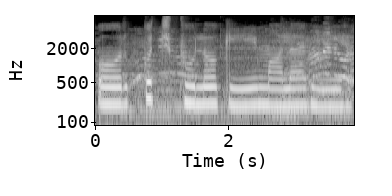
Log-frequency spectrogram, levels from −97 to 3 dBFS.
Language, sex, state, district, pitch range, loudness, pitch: Hindi, female, Uttar Pradesh, Saharanpur, 195-210 Hz, -15 LUFS, 205 Hz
